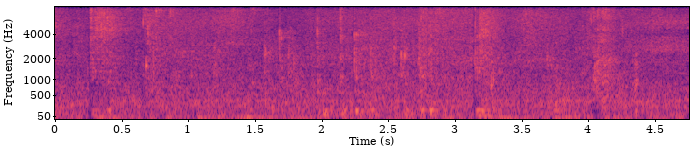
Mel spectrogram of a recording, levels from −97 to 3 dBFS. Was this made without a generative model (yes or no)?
yes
